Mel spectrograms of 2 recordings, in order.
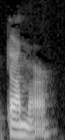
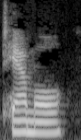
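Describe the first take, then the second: First: The word ends with a sound foreign to English. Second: The word ends with an English L sound. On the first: This is the native form of the name. The speaker calls it right. "there's a sound at the end of the word that is not found in the English language" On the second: This is the anglicized form of the name. The speaker calls it wrong. "they made it an L and then that turned into Tamil"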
